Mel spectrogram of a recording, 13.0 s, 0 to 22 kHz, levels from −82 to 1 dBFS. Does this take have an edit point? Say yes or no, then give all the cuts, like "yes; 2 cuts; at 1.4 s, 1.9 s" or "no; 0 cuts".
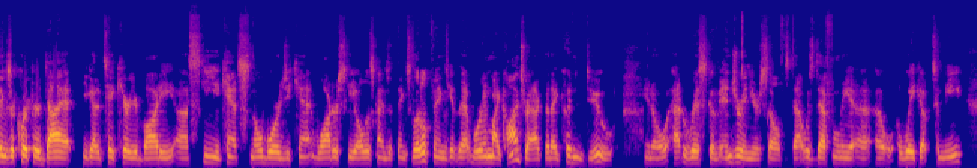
yes; 3 cuts; at 2.5 s, 5.5 s, 6.0 s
